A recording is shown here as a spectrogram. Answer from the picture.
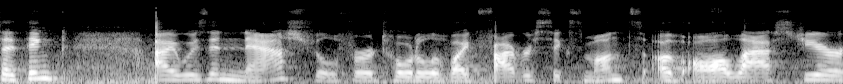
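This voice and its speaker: A woman with an American accent at a very fast pace, amid noticeable background noise. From Long Island, New York. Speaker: vlogger. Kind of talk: personal Q&A vlog. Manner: casual, filler-heavy.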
